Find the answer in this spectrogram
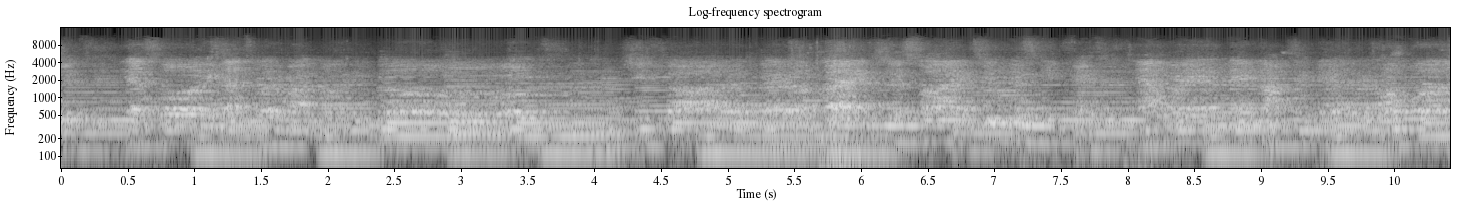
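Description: Junior high boys' choir singing with grand piano accompaniment, the piano's low bass notes repeating steadily under the voices.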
